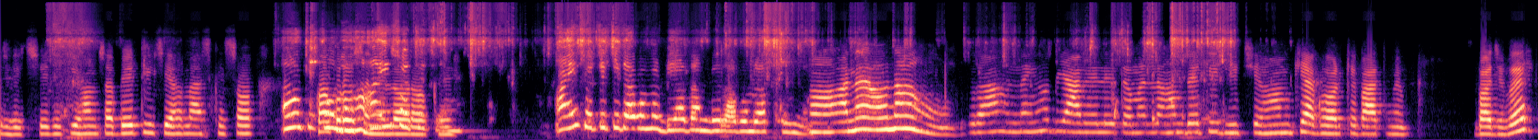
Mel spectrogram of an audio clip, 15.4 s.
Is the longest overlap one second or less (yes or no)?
yes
